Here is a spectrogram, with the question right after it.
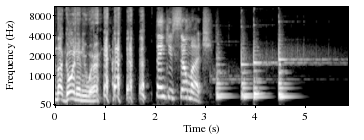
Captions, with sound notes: not going anywhere. (both laugh) - Thank you so much. (bright music)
